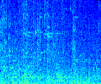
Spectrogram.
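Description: Debris clatters after an explosion.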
